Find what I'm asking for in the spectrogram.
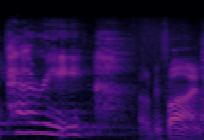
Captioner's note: cheerful gasping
